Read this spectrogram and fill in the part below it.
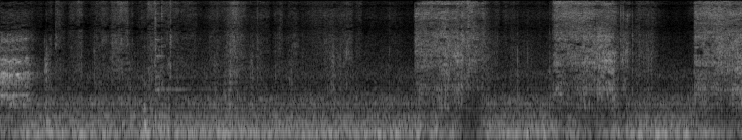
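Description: A kitchen knife is drawn across a sharpener in repeated rasping, scraping strokes, close and fairly quiet, with several longer, brighter grinding passes toward the end.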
